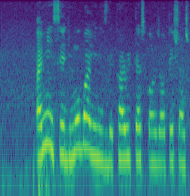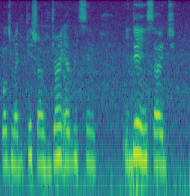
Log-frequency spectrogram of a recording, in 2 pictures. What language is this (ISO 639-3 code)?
pcm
